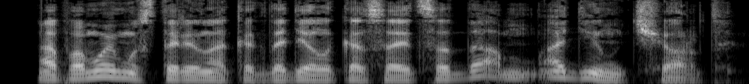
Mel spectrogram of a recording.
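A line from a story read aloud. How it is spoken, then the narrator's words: Cheerful remark. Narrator (Russian): весело заметил доктор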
